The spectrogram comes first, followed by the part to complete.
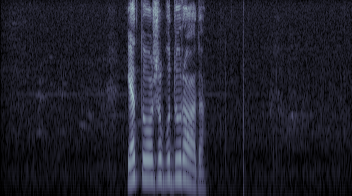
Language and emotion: Russian, positive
